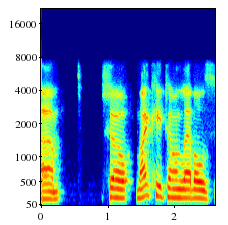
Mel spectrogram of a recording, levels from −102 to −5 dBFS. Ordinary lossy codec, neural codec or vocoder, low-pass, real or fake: Opus, 32 kbps; codec, 16 kHz, 8 kbps, FunCodec, trained on Chinese and English, 25 frames a second; 7.2 kHz; fake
